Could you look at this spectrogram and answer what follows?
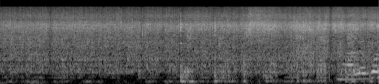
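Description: Masala of chilli powder, turmeric and salt fries in hot oil for lote fish curry, giving a steady close sizzle with soft stirring scrapes throughout, no talk.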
